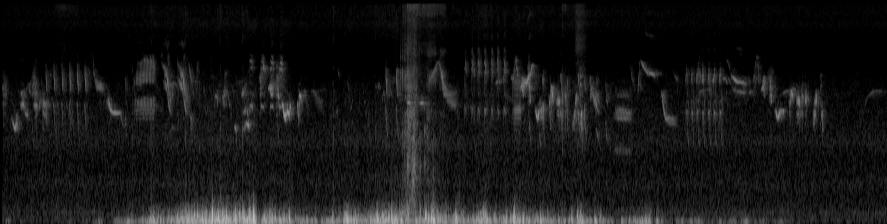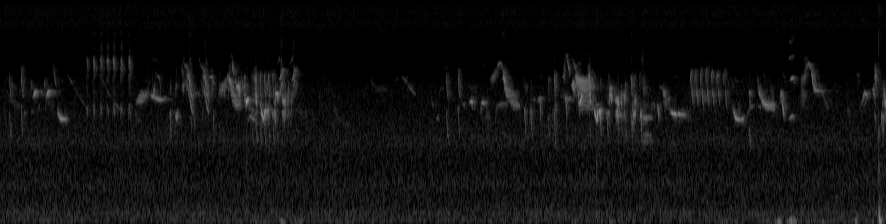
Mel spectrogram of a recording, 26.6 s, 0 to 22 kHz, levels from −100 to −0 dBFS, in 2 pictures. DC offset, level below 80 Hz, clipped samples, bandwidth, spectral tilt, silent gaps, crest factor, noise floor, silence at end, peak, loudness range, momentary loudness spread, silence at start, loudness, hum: under 0.1%; -52 dBFS; under 0.1%; over 20 kHz; -5 dB/octave; none; 28 dB; -76 dBFS; 0 s; -20 dBFS; 19 LU; 21 LU; 0.05 s; -47 LUFS; none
